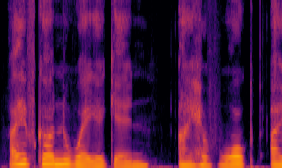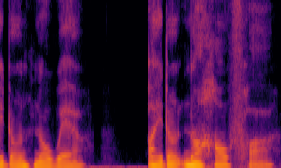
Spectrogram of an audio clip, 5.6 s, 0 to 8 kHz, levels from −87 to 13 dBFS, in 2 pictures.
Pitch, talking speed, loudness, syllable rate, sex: 185 Hz, 170 wpm, -16 LUFS, 4.6 syllables/s, female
